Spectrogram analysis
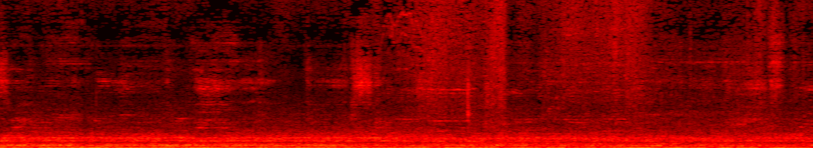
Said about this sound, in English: Ooh, motorcycle's lit coming in.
